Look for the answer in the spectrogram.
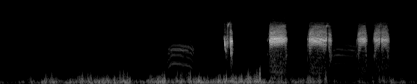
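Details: Black francolin giving its call, a string of loud, raspy, buzzing notes delivered in uneven rhythm. A fainter nasal note comes first, over soft low rumbling background noise.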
